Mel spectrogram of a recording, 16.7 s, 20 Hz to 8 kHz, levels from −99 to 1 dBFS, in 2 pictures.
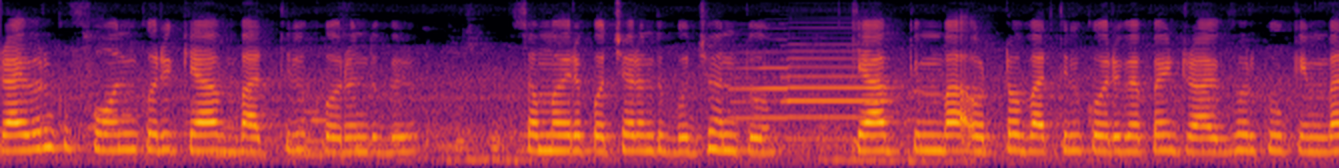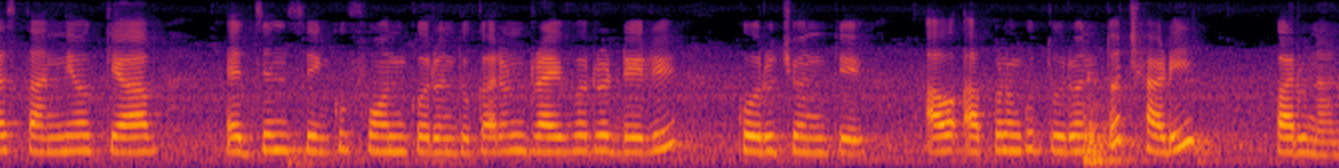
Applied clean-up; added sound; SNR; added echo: none; Wind instrument, woodwind instrument; 9 dB; none.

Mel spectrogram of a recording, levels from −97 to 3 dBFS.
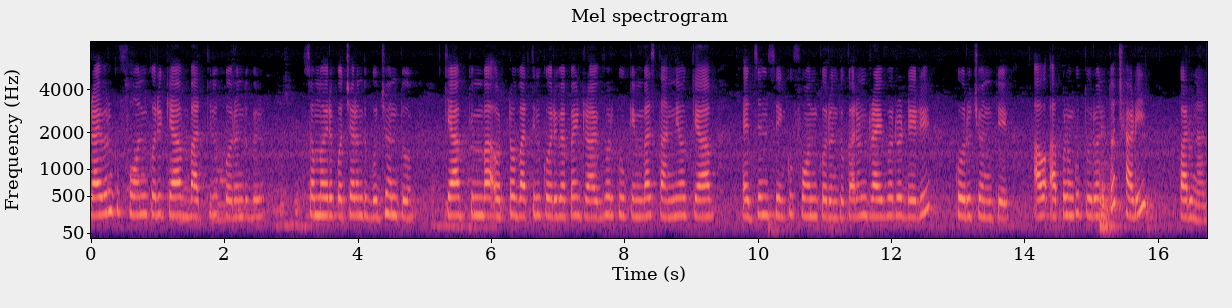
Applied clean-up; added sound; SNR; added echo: none; none; none; none.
